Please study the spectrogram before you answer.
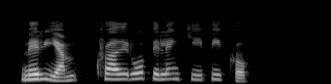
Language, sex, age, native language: Icelandic, female, 40-49, Icelandic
